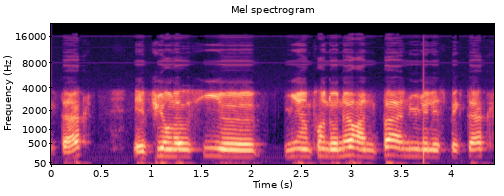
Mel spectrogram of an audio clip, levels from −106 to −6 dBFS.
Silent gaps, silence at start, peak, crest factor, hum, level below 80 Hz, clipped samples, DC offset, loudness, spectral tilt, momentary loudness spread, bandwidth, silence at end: none; 0.1 s; 0 dBFS; 16 dB; none; -50 dBFS; under 0.1%; under 0.1%; -15 LUFS; -3.5 dB/octave; 8 LU; 16.5 kHz; 0 s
